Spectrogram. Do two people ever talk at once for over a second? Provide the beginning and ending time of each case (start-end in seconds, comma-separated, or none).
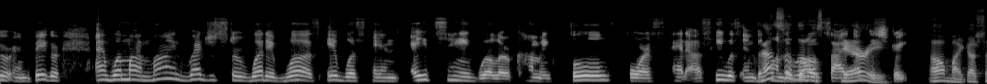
7.6-9.1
